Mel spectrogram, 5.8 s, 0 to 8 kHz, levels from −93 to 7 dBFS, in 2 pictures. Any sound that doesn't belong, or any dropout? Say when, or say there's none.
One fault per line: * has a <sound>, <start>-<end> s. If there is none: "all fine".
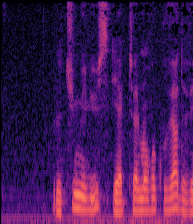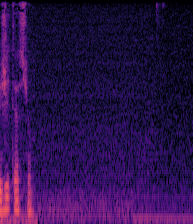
all fine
